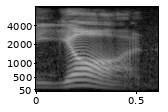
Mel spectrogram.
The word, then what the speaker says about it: Yan: The last name, it's not Ethan Yan, it's Ethan Yan. It's pronounced Ethan Yan. I guess, he says that because it makes us fall asleep when he's leading or something, but no, that's his last name, Ethan Yan, not Ethan Yan.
